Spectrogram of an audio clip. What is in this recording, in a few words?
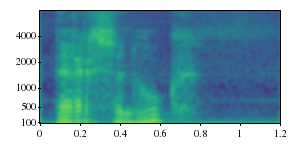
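"Bergschenhoek", Dutch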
